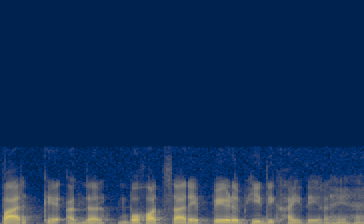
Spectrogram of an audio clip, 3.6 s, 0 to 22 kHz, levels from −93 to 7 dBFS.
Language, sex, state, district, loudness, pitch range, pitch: Hindi, male, Jharkhand, Ranchi, -20 LUFS, 105-115 Hz, 110 Hz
